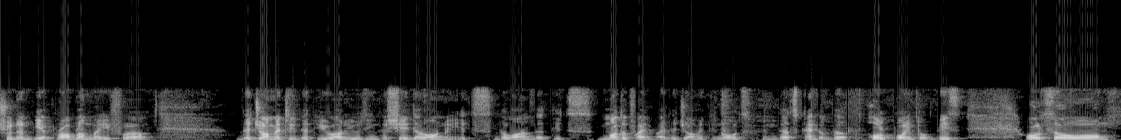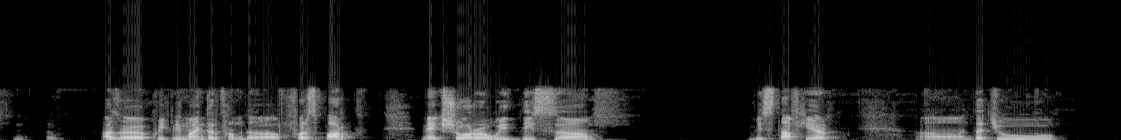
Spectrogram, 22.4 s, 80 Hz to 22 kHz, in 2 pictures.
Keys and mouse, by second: 1.9-3.1 drag, 3.7 click, 4.7 click, 17.5 click, 18.9 click, 20.2-22.3 drag.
